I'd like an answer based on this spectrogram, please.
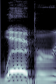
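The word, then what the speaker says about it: Webber: is Weber w-e-b-b-e-r and Weber is how his modern descendants pronounce it the german-born Weber however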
